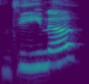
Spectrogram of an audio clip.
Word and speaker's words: Deanna: name for me it it's Dena spelled like Deanna but it's Dena thank you Dena sorry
